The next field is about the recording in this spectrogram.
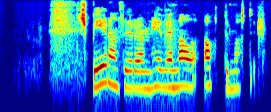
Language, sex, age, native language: Icelandic, male, 12, Icelandic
